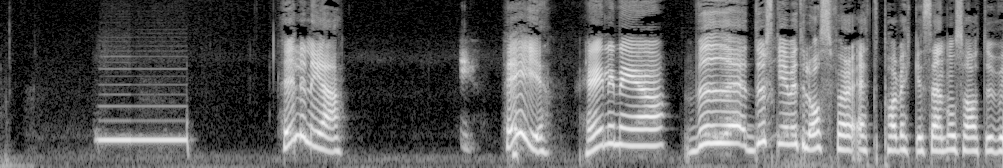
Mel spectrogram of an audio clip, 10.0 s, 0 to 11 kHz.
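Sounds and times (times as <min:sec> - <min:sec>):
telephone ringback tone: 0:01.0 - 0:01.9
speech: 0:02.8 - 0:03.5, 0:04.6 - 0:10.0.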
